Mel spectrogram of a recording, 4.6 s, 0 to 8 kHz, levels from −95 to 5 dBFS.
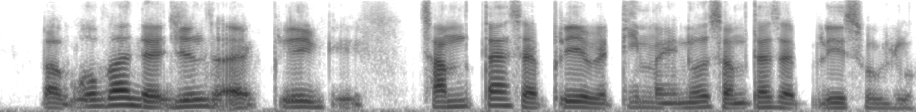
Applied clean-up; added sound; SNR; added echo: neural diffusion model UNIVERSE++.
